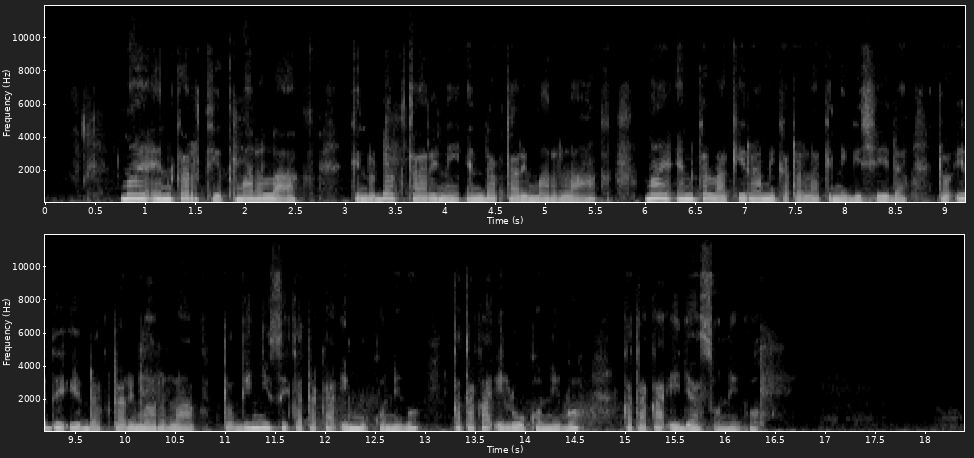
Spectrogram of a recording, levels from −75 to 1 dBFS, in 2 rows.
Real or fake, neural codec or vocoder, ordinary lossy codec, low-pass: real; none; Opus, 16 kbps; 9.9 kHz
